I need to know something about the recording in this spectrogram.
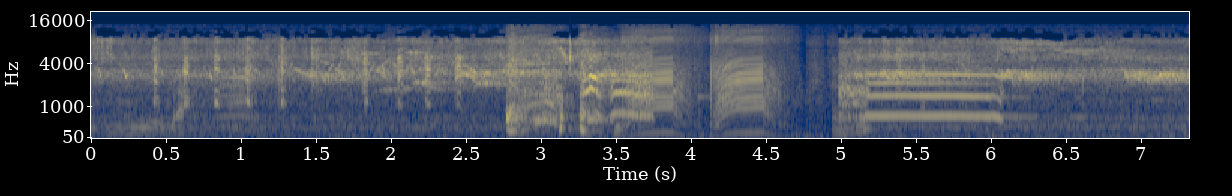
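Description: A rooster crows in the morning, a long, rising and falling call in the middle, with chirping birds and clucking fowl filling the background before and after. No one speaks.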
